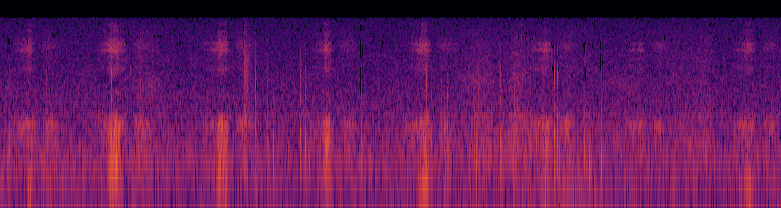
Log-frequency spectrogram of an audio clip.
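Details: JJ, a Cavalier King Charles Spaniel, asleep in the middle of the night, snoring with regular raspy, wheezing breaths about every one and a half seconds, each with a thin nasal whistle, in a quiet room.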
